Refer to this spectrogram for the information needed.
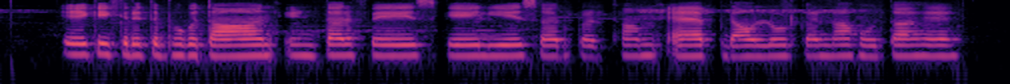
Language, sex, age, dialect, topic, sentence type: Hindi, female, 51-55, Hindustani Malvi Khadi Boli, banking, statement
